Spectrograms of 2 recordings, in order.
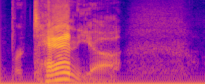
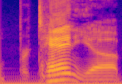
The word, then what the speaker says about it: Britannia: Bandai, reprinted by Funimation, they call Britannia Britannia. However, in this dub, they are calling them Britannia. They're pronouncing it Britannia rather than Britannia.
